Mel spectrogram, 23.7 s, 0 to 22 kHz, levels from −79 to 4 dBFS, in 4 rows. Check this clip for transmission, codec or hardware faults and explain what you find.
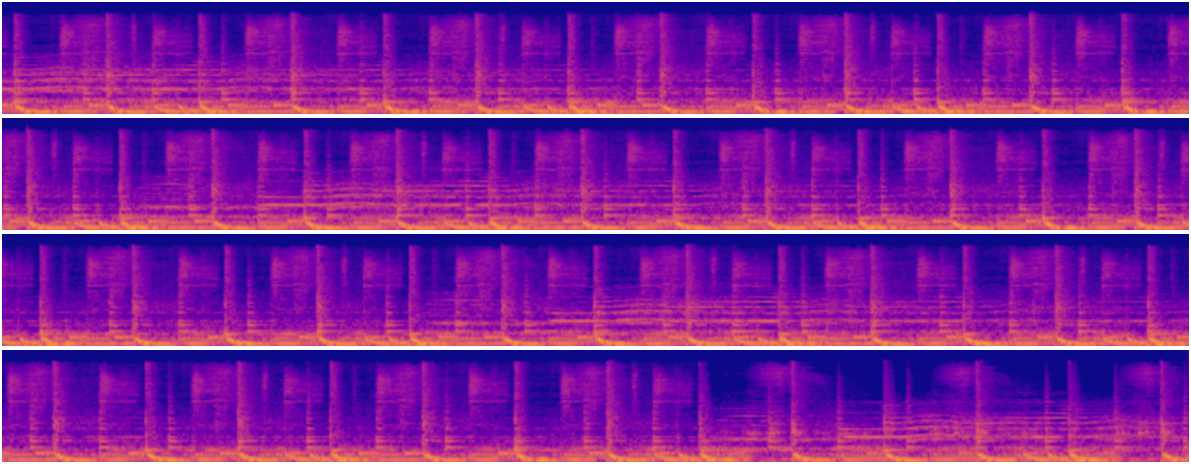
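No faults can be heard.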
